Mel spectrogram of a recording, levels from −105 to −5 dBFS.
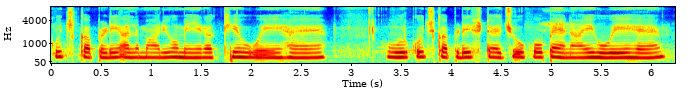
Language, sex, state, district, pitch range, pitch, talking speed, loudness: Hindi, female, Uttar Pradesh, Shamli, 215-230 Hz, 220 Hz, 145 wpm, -14 LUFS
